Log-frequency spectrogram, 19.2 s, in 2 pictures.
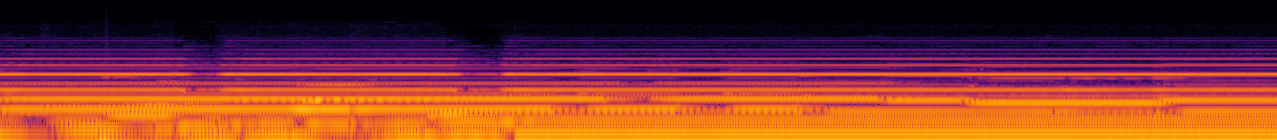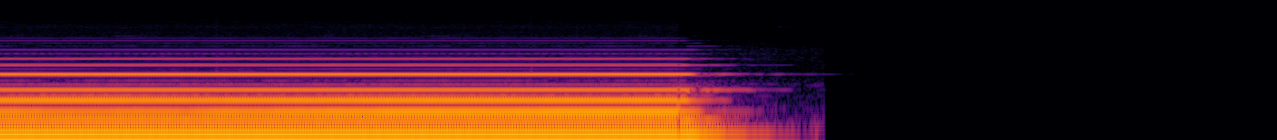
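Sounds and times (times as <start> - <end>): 
classical organ music: 0.0 - 15.3.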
